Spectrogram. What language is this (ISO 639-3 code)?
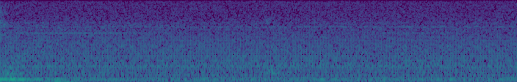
dan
